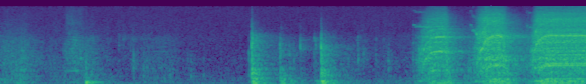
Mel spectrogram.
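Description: Cordless drill driving a screw through a pre-drilled board into the wall. A few light knocks, then about three seconds in the motor whines in short trigger bursts, the last one longer.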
